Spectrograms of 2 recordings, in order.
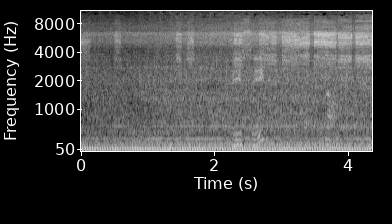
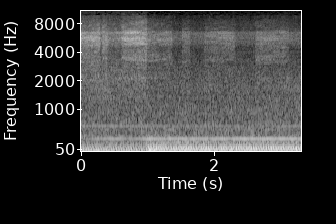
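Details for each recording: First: Honda S2000 F22C, over 130K miles, first start after timing chain service and stock intake box refit: steady idle with uneven airy whistle and hiss; bypass valve noise, hose routing being rechecked. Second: Honda S2000 F22C, over 130K miles, after timing chain service and stock intake box reinstalled: smooth, even idle with a steady low drone and no whistles or rattles; quiet, normal engine.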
